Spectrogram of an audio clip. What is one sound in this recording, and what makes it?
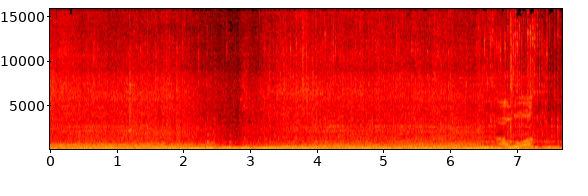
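A small vehicle engine drones and revs while driving over rough ground.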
